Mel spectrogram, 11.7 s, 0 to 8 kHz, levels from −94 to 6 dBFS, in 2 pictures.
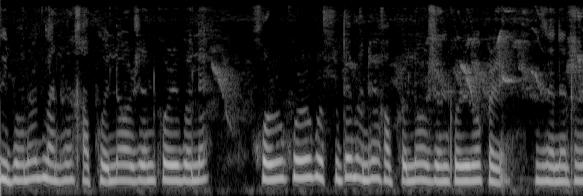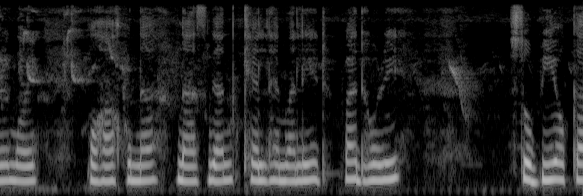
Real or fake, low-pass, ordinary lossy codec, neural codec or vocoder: real; 7.2 kHz; none; none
